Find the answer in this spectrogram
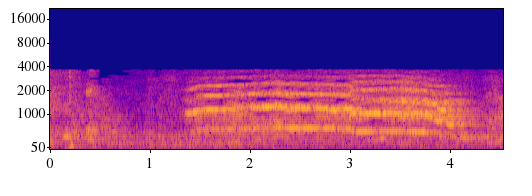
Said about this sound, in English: My elephant has trumpeted. This is a little free app called Timer Plus, and I like it. You can set different sort of tea timers to be however long you want and have some creative noises that come off besides just a ringing bell.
